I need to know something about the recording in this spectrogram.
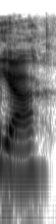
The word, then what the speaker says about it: Olya: Olya. Yes, that's the reason, because I can't pronounce her name. Yeah, it's Russian. It's Russian. It's so difficult.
